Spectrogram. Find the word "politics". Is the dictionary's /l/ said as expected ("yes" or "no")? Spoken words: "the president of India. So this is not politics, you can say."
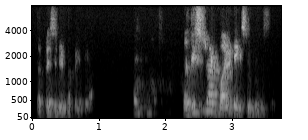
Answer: no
